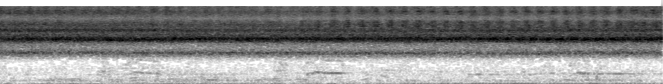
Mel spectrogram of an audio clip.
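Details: Cicadas fill the summer air with a steady, shrill, high-pitched buzz that never lets up.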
